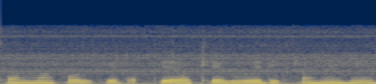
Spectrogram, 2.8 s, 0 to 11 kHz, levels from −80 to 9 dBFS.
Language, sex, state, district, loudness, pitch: Hindi, female, Maharashtra, Solapur, -14 LUFS, 115 Hz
